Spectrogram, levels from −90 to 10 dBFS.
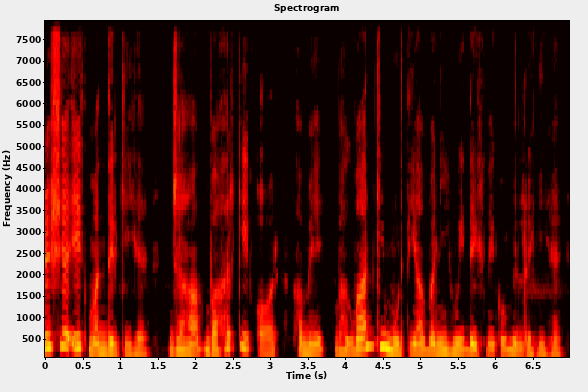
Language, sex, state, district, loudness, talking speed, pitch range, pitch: Hindi, female, Andhra Pradesh, Chittoor, -31 LUFS, 170 wpm, 190-240 Hz, 210 Hz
